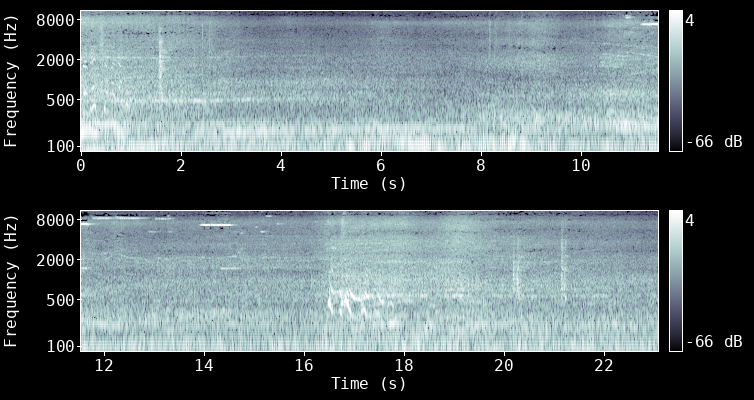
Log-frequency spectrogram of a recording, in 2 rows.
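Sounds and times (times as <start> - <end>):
bus engine drone: 0.0 - 23.0
road traffic rumble: 0.0 - 23.0.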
